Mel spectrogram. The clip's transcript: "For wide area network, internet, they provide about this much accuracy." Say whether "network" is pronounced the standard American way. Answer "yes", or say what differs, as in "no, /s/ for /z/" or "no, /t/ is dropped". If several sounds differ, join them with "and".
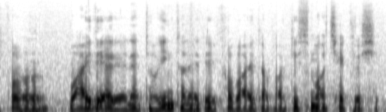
no, /k/ is dropped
